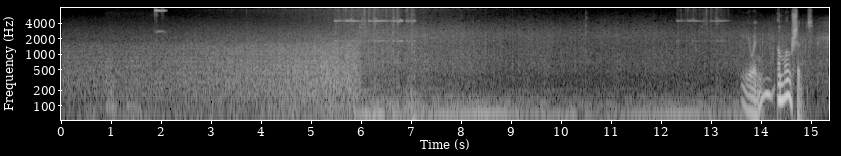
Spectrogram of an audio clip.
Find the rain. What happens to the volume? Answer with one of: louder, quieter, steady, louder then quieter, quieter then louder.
louder then quieter.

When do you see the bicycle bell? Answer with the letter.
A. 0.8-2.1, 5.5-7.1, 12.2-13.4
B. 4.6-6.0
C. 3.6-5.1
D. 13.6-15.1
A.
